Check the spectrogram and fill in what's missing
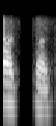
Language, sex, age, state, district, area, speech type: Marathi, female, 30-45, Maharashtra, Nanded, rural, conversation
